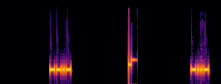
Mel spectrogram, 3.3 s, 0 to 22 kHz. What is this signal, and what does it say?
Morse code, heard as a keyed tone, about 50 wpm, 700 Hz. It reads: Q X
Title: Single Letter-Number 50wpm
